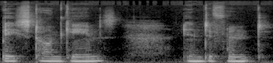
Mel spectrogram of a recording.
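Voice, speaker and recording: A woman softly whispering a role-play as a helpful, patient librarian, breathy and gentle, close to a binaural microphone. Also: very deep voice, completely flat delivery. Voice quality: soft-spoken, breathy, often whispered. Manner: gentle, unhurried customer-service talk with pauses. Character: helpful, patient female librarian serving a patron. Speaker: ASMR performer playing a librarian. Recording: close binaural mic with clear hiss.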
